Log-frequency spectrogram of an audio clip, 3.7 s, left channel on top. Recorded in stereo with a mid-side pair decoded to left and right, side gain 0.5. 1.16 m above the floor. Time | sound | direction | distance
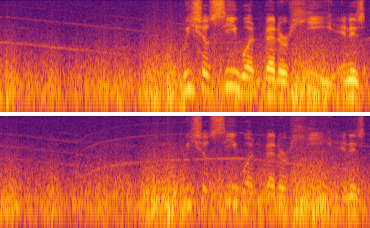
1.8 | a man speaking | 55° left | ?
